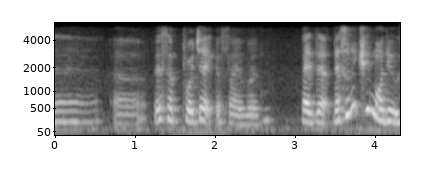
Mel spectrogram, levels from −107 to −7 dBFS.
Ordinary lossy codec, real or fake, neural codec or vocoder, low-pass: none; real; none; 5.4 kHz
